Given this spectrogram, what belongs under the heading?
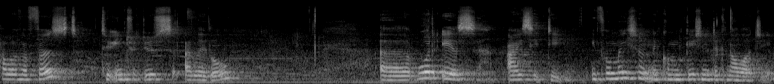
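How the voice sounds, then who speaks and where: Amid noticeable background noise and audible room echo, a woman with a fairly high pitch and a Polish accent leaves long, frequent pauses. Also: ordinary pitch variation, moderate pace. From Poland. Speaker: university researcher. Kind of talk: conference presentation. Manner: halting.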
